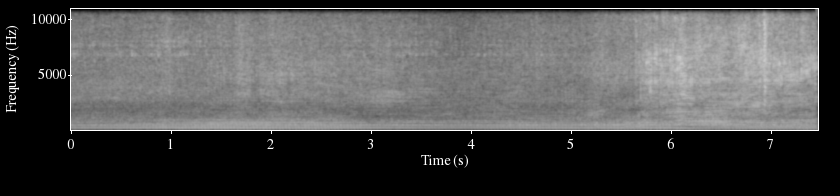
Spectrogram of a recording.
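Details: Wood chipper chipping branches after a broken ear was welded back on; engine holds a steady, even drone as branches crackle through, with no stumbling or knocking. Normal running under load.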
